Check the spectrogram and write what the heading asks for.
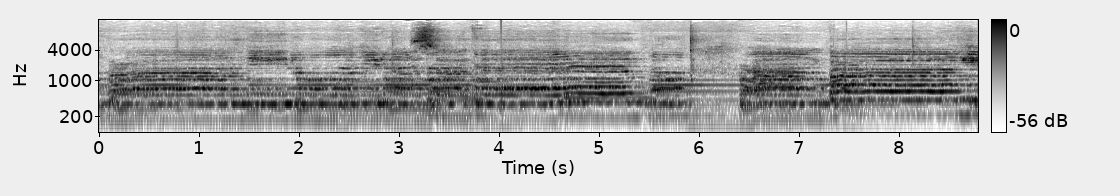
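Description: Congregation singing a slow hymn, one held note after another, with a short break between lines about six seconds in.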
